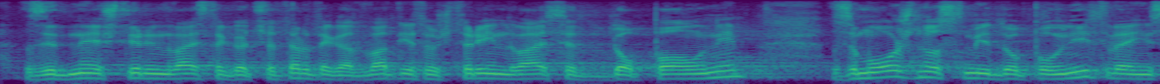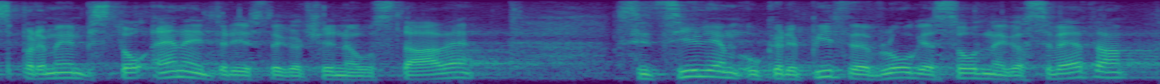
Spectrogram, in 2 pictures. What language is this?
Slovenian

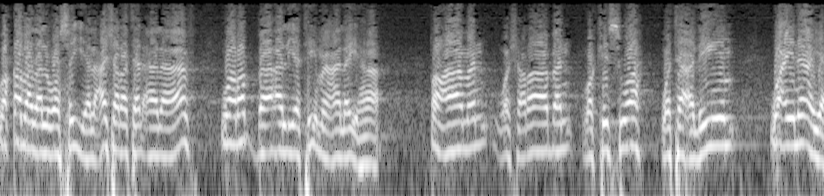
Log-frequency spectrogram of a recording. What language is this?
Arabic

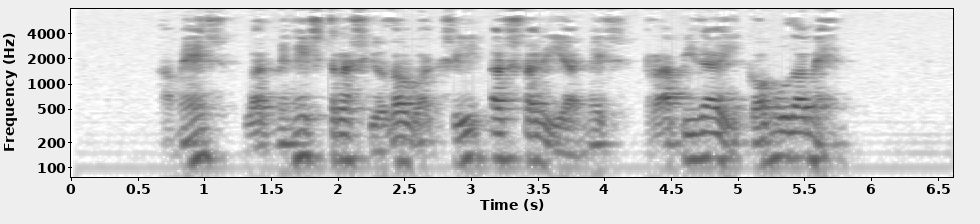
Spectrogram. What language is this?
Catalan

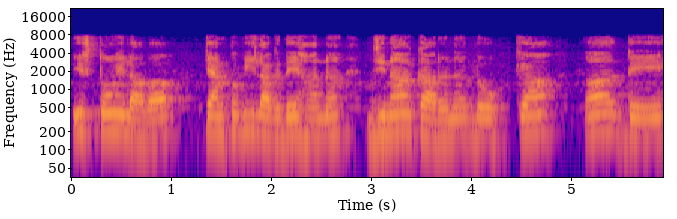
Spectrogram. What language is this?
Punjabi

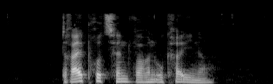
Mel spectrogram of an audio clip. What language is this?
German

